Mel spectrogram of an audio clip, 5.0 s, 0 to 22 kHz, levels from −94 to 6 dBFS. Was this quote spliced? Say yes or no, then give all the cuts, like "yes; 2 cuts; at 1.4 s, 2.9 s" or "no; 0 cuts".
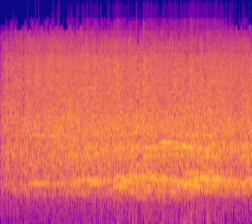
no; 0 cuts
